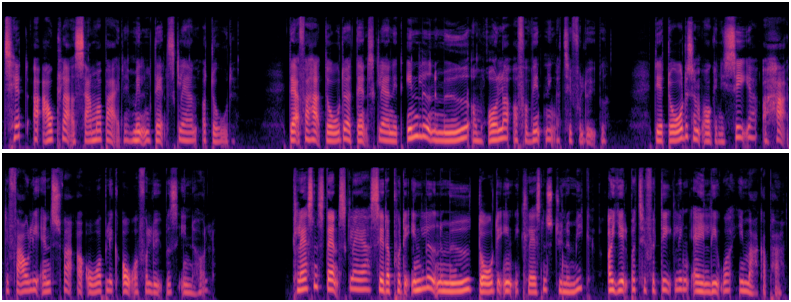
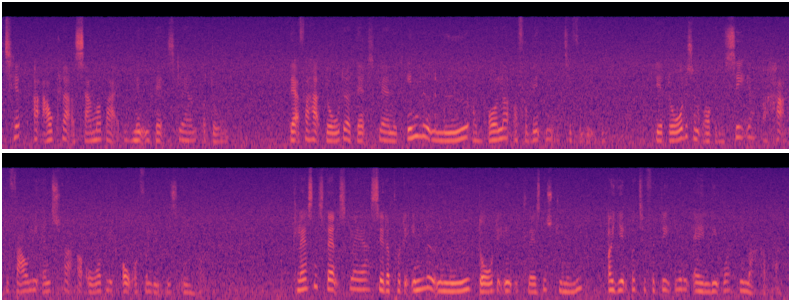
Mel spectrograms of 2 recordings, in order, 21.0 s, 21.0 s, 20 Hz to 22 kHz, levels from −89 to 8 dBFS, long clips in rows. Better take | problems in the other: first | hiss; loud; throughout; 6 dB below the speech

